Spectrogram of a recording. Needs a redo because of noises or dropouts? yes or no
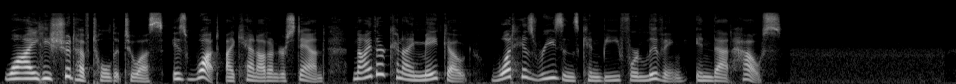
no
